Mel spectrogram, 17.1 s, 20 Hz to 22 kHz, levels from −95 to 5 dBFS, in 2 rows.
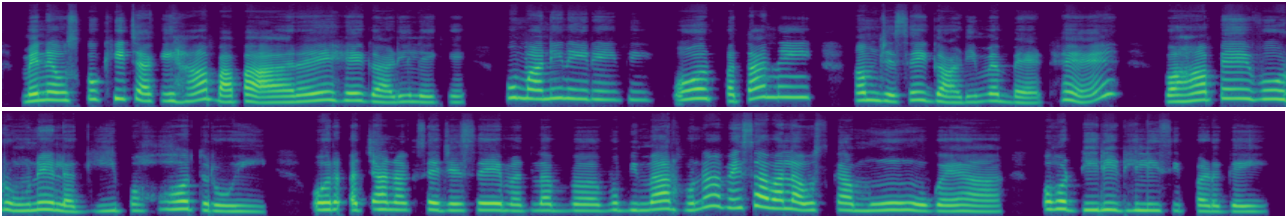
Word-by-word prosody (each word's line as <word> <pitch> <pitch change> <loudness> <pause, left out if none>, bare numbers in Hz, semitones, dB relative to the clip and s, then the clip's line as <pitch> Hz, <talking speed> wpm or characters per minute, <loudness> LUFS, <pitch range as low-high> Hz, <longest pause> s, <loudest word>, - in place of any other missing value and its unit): मैंने 270 +4 +5
उसको 290 +3 -1
खींचा 335 -5 +3
कि 260 0 -4
हाँ 260 +7 +1
पापा 225 +1 +4
आ 210 +1 +3
रहे 260 +6 +2
हैं 275 -1 0
गाड़ी 225 -1 -1
लेके, 215 -1 -5 0.3
वो 385 - +3
मान 340 -1 +4
ही 365 - +1
नहीं 350 -2 -2
रही 315 -1 -7
थी। 300 0 -15
और 350 +2 +3
पता 290 +10 +1
नहीं 400 0 -1 0.3
हम 290 0 +2
जैसे 250 +2 -1
ही 295 - -1
गाड़ी 215 -4 -1
में 255 0 -2
बैठे, 220 - -3 0.4
वहाँ 250 +5 +4
पे 355 -1 +1
वो 330 0 0
रोने 265 -1 +2
लगी, 215 0 -3
बहुत 280 +4 -1
रोई 210 -3 -2 0.3
और 270 0 +5
अचानक 265 0 +1
से 270 -2 +3
जैसे 250 +1 +2
मतलब 235 0 -5 0.2
वो 260 - -3
बीमार 255 +5 +1
हो 255 - -1
ना 385 +9 0
वैसा 345 +4 +4
वाला 315 -5 +4
उसका 255 +1 -1
मुँह 245 +3 +1
हो 225 - +3
गया, 215 -2 -1 0.3
बहुत 290 0 +4
ढीली-ढीली 250 -2 -1
सी 235 0 -14
पड़ 215 -1 -1
गई। 205 0 -3
255 Hz, 185 wpm, -20 LUFS, 230-295 Hz, 0.4 s, मैंने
